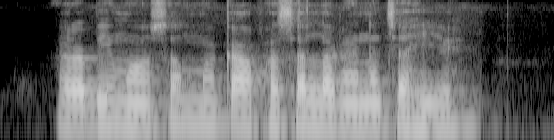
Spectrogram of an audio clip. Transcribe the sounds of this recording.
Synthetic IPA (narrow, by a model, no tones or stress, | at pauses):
ɾəbimɔːsəmːekapʰəsəlːəɡanat͡ʃaɦije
